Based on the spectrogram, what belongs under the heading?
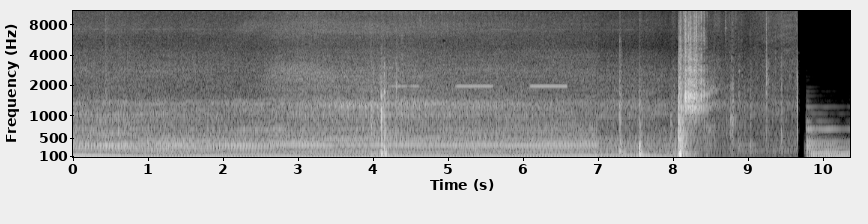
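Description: A car engine running steadily, with three short high electronic chimes midway through and one loud sudden knock a little before the end.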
